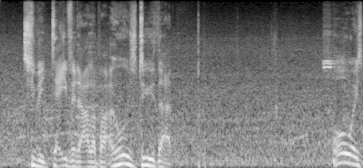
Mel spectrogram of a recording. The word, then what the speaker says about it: David Alaba: Thomas Müller Philip L David Alaba excuse me David Alaba I always do that always do that with his name it's just such instinct to pronounce it the German way but for a couple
